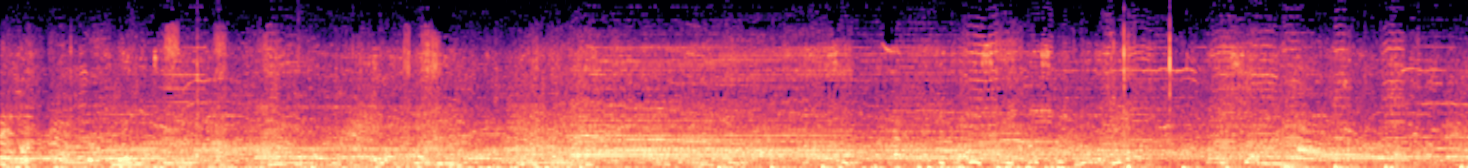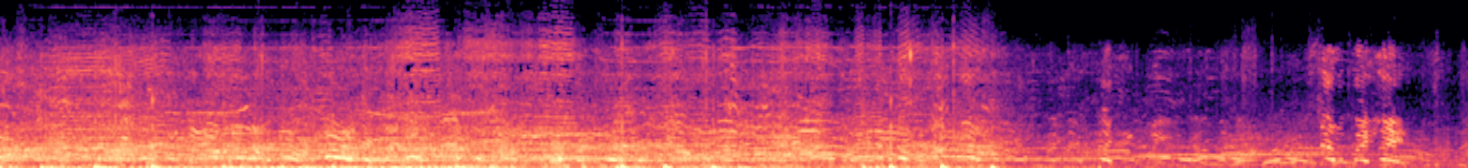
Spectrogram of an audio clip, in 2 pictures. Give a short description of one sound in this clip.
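A crowd of teenage boys and adults cheers and shouts outdoors.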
